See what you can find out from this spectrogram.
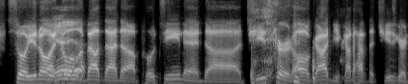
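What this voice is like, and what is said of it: Put-on Canadian accent. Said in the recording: “I can throw in that Canadian accent”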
